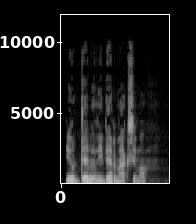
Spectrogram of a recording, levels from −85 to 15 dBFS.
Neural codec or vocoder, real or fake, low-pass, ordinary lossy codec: none; real; 9.9 kHz; MP3, 96 kbps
